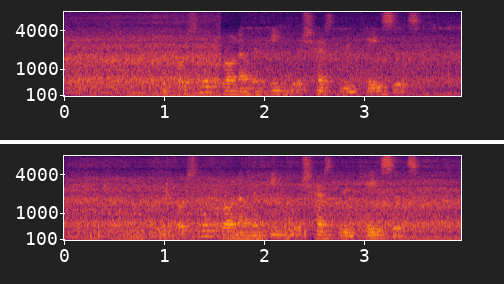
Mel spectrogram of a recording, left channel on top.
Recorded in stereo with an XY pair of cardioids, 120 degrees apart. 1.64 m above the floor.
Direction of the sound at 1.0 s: 35° right.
